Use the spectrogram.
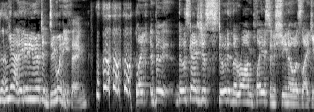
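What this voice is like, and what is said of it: Usual voice. Nothing is said of it.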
